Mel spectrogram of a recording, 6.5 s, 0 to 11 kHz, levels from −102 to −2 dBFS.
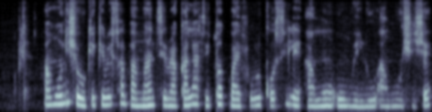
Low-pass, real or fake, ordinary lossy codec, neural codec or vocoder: none; fake; none; vocoder, 22.05 kHz, 80 mel bands, HiFi-GAN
